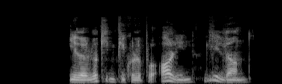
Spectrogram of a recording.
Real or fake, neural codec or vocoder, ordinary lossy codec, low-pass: real; none; AAC, 32 kbps; 9.9 kHz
